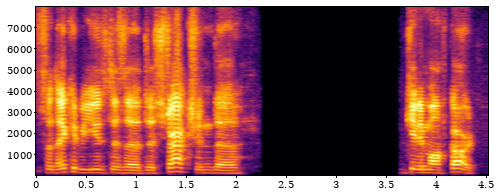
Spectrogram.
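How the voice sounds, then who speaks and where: Bright-voiced man in fan chat. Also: fairly high pitch, normal speed, poor audio. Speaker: co-host. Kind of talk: casual fan discussion.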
